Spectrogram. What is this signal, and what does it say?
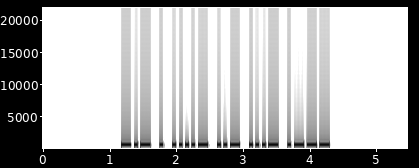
Morse code, heard as a keyed tone, about 25 wpm, 700 Hz. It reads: KE4UVJ
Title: USA Call Signs - 6 Characters - 4x Character Spacing - 25wpm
